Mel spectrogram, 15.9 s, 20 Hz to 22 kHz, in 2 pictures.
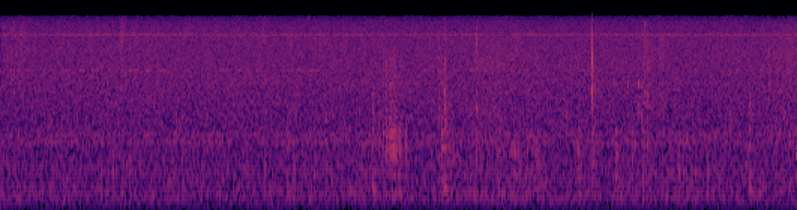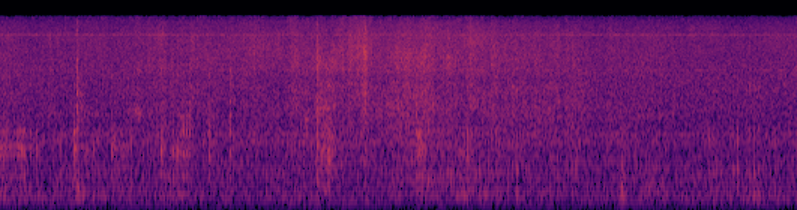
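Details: Dinah, a 14-year-old adopted female cat, purrs softly during her early evening lap time while getting a massage indoors; a low, steady purr runs throughout with faint rustling and a few light clicks in a quiet room.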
